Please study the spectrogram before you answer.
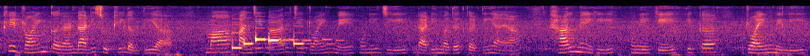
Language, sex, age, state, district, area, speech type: Sindhi, female, 30-45, Uttar Pradesh, Lucknow, rural, spontaneous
